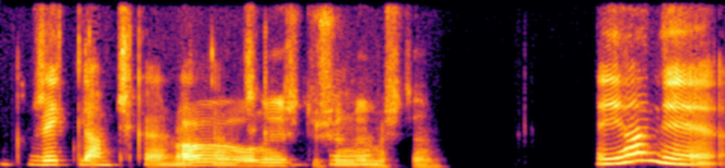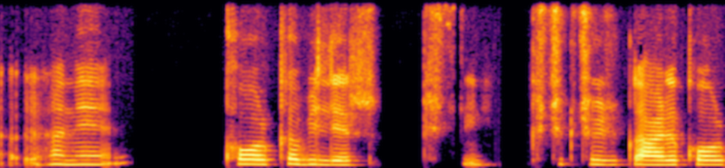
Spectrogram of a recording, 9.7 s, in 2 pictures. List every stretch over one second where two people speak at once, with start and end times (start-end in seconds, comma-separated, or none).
1.2-2.5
